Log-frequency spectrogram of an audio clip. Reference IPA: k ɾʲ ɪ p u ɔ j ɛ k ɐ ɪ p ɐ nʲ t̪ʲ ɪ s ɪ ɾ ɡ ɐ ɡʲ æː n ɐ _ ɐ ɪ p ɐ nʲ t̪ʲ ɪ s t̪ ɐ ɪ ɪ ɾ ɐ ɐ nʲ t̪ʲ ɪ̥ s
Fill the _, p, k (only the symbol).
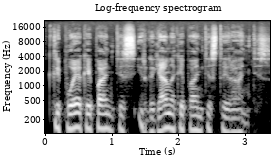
k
